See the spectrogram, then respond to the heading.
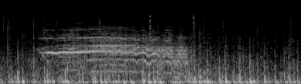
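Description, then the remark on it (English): A horse sound effect is played: a horse whinnies loudly with a long, wavering neigh over a steady clip-clop of hooves, the trotting continuing after the call fades. “Ah, up on my high horse.”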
